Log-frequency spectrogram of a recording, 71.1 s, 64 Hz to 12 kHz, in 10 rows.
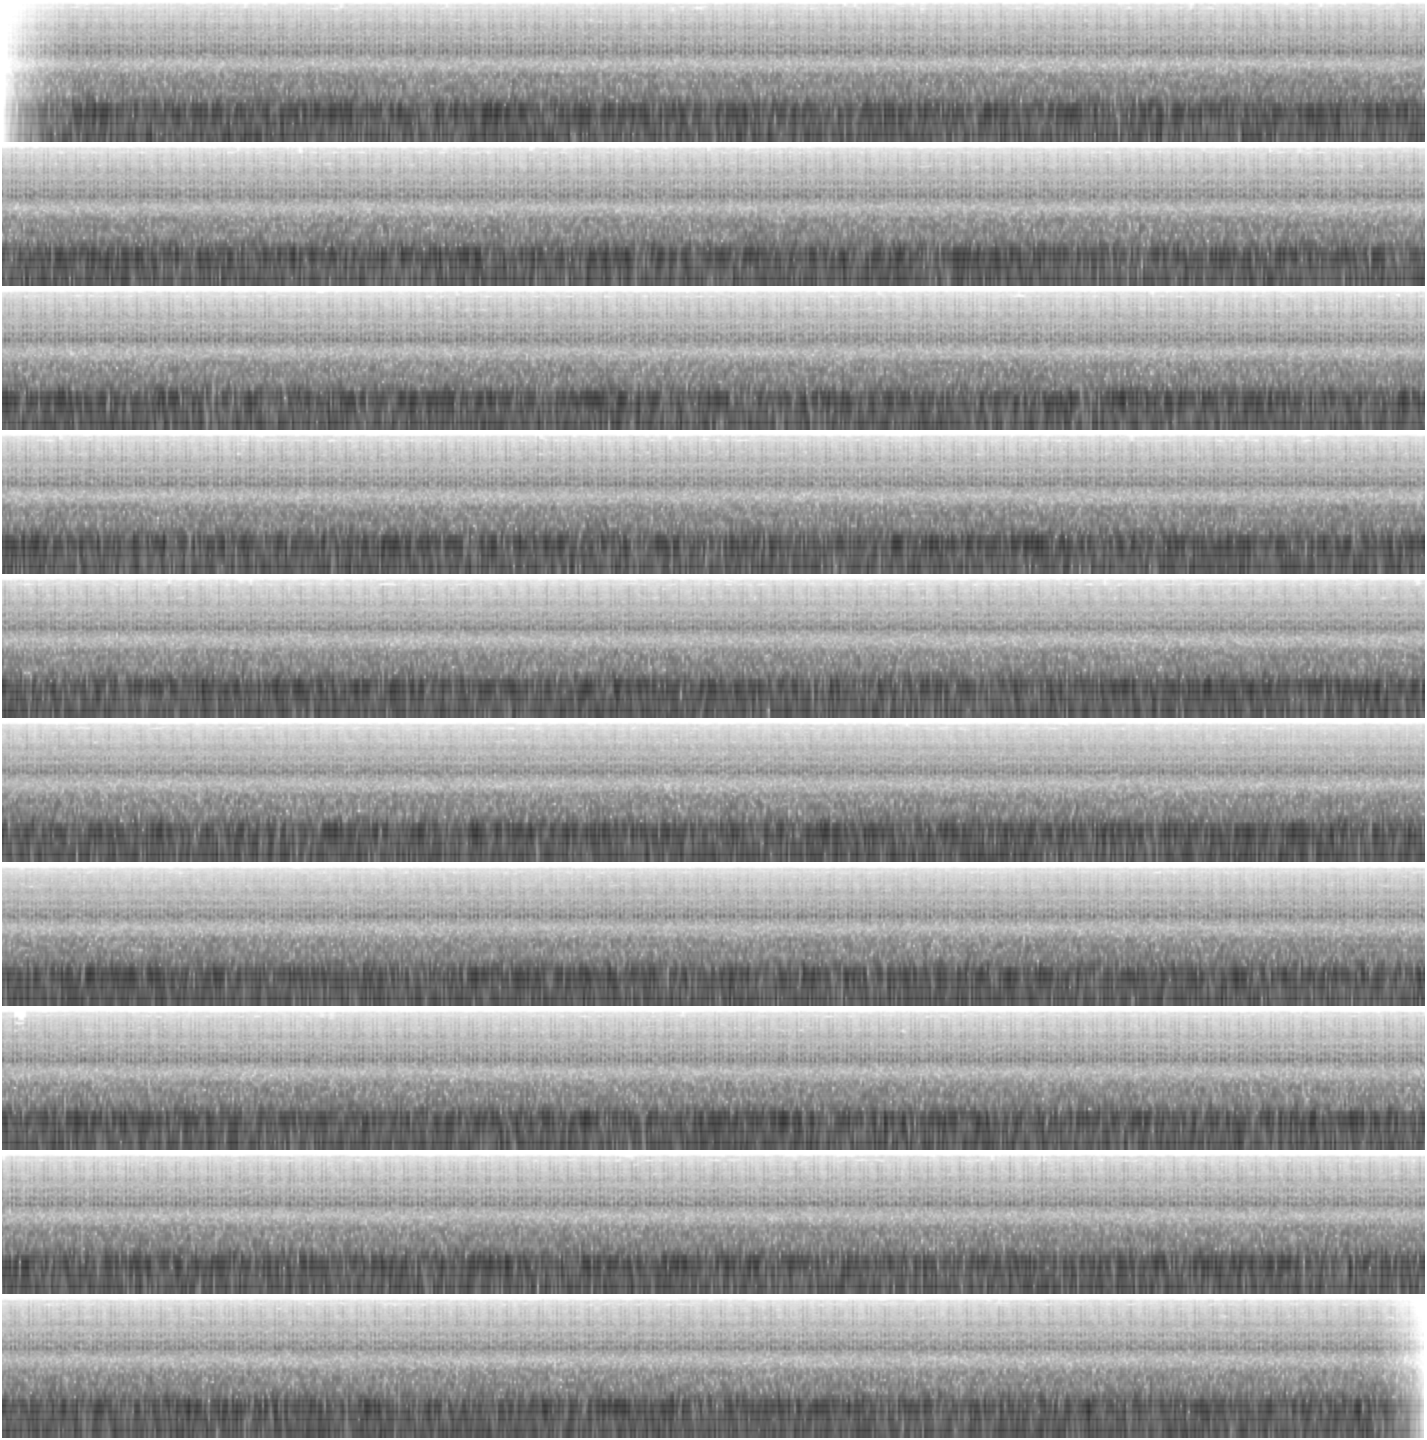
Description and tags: bathroom vent closeup D100 AB
ambience, buzz, ceiling, motor, room, room-tone, vent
